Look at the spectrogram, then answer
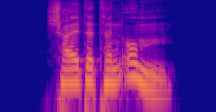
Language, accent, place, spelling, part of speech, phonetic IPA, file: German, Germany, Berlin, schalteten um, verb, [ˌʃaltətn̩ ˈʊm], De-schalteten um.ogg
- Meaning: inflection of umschalten: 1. first/third-person plural preterite 2. first/third-person plural subjunctive II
